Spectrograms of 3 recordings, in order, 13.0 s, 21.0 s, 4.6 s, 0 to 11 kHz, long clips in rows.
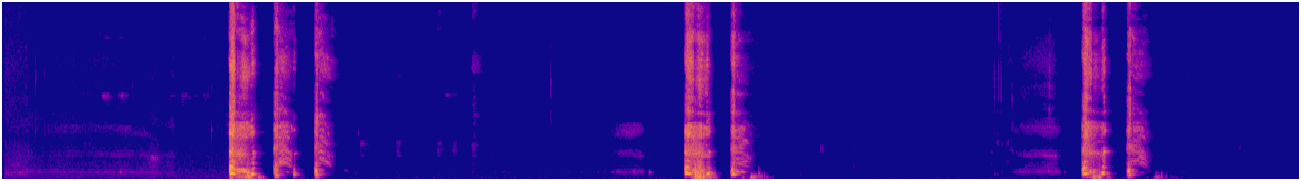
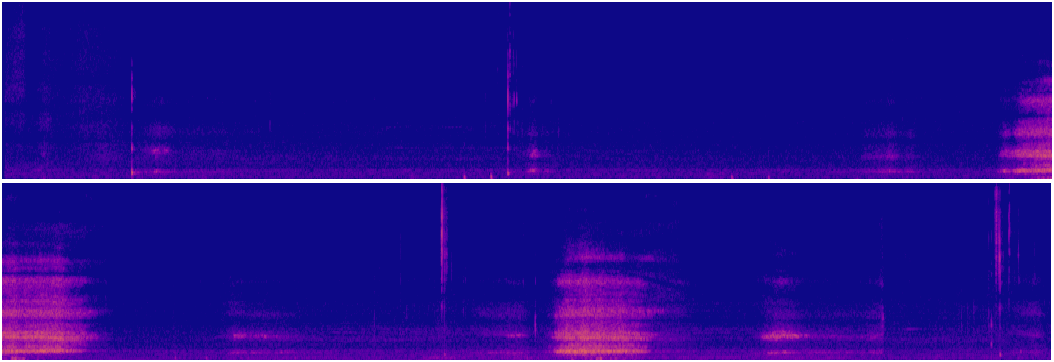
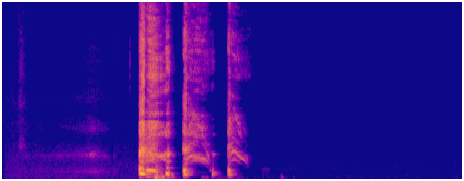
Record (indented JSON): {
  "three_cough_length": "13.0 s",
  "three_cough_amplitude": 32768,
  "three_cough_signal_mean_std_ratio": 0.19,
  "exhalation_length": "21.0 s",
  "exhalation_amplitude": 2867,
  "exhalation_signal_mean_std_ratio": 0.33,
  "cough_length": "4.6 s",
  "cough_amplitude": 32768,
  "cough_signal_mean_std_ratio": 0.23,
  "survey_phase": "beta (2021-08-13 to 2022-03-07)",
  "age": "45-64",
  "gender": "Female",
  "wearing_mask": "No",
  "symptom_new_continuous_cough": true,
  "symptom_runny_or_blocked_nose": true,
  "symptom_sore_throat": true,
  "symptom_fatigue": true,
  "symptom_fever_high_temperature": true,
  "symptom_headache": true,
  "symptom_change_to_sense_of_smell_or_taste": true,
  "smoker_status": "Never smoked",
  "respiratory_condition_asthma": false,
  "respiratory_condition_other": false,
  "recruitment_source": "Test and Trace",
  "submission_delay": "2 days",
  "covid_test_result": "Positive",
  "covid_test_method": "RT-qPCR"
}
